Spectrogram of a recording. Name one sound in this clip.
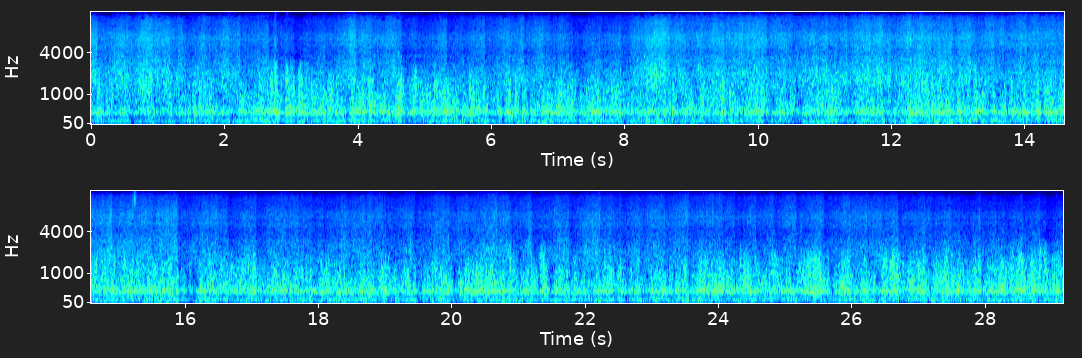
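Water laps and splashes against a boat's hull.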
